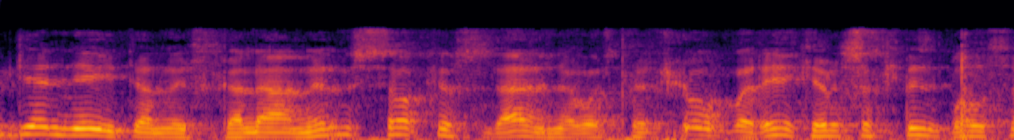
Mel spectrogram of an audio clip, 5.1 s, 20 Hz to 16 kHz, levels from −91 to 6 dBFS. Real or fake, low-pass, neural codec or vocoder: fake; 7.2 kHz; codec, 16 kHz, 4 kbps, FunCodec, trained on LibriTTS, 50 frames a second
